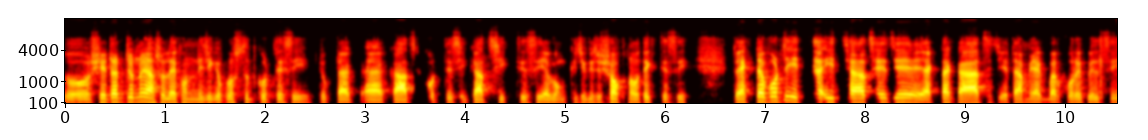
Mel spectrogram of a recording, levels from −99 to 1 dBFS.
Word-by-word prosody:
তো 120 - -6 0.3
সেটার 160 +2 +2
জন্যই 170 +1 +3
আসলে 140 -2 -4
এখন 140 -1 -7
নিজেকে 125 0 -6
প্রস্তুত 130 0 -8
করতেসি। 125 +1 -9 0.2
টুকটাক 115 -1 -3 0.2
আ - - +2 0.2
কাজ - - +6 0.2
করতেসি, - - -11
কাজ - - +3
শিখতেসি 120 +1 -13
এবং 110 0 -8
কিছু, 130 0 -12
কিছু 125 -1 -8
স্বপ্নও 125 -2 +1
দেখতেসি। 115 +1 -11 0.5
তো - - -11
একটা 175 - +4
পর্যায়ে 185 0 +1
ইচ্ছা, - - +2
ইচ্ছা 150 - +2
আছে 155 +2 -4
যে 160 - +2 0.3
একটা 115 +5 +1 0.2
কাজ 130 +1 +8 0.2
যেটা 110 +4 -5
আমি 125 - -8
একবার 125 0 -4
করে 130 -2 -4
ফেলছি। 120 +5 -10
130 Hz, 190 wpm, -23 LUFS, 120-145 Hz, 0.5 s, কাজ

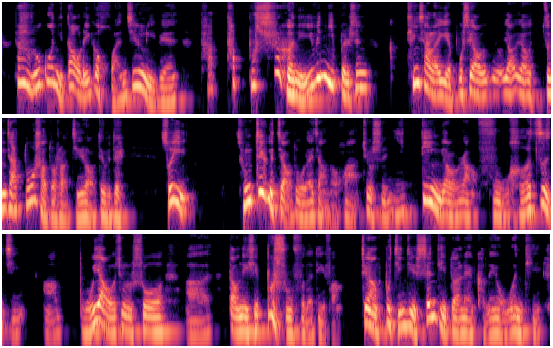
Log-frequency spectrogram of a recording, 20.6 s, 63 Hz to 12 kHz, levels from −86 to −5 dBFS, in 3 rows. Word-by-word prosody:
但 280 -1 +3
是 250 - +2
如 225 +5 +1
果 295 +1 -1
你 240 - +1
到 240 -1 -1
了 140 - +1
一 - - 0
个 180 - -2
环 135 - -7
境 235 +5 +2
里 115 - 0
边， 115 +3 -7 0.2
它 - - -16
它 285 - -7 0.2
不 250 - 0
适 250 - -1
合 175 - +7
你， 135 -4 +5
因 - - +2
为 350 - +9
你 290 - +10
本 160 - +1
身 220 +5 -1 0.4
听 275 - +3
下 275 -5 +3
来 155 -5 +1
也 145 -3 +2
不 130 +7 -4
是 165 +4 +1
要 150 -4 0 0.2
要 175 +2 0
要 150 -4 -1
增 170 +5 +3
加 180 -3 -1
多 220 +11 -2
少 260 - -3
多 115 0 -7
少 110 -2 -7
肌 115 +2 -7
肉 115 -1 -3
对 125 - -3
不 115 - -5
对？ 115 0 -5 0.4
所 235 - +2
以 145 - +1 0.5
从 230 +4 +4
这 385 +8 +9
个 185 - +5
角 160 -4 -3
度 120 -2 -6
来 115 +2 -4
讲 125 +1 -9
的 - - -17
话， 120 -3 -13
就 150 - -5
是 125 -1 -8
一 135 +3 -10 0.2
定 215 - +4
要 120 -3 -3
让 120 -1 -8
符 120 -2 -8
合 130 +5 -3
自 175 +3 +1
己， 110 -6 -9 0.2
啊， 115 +2 -16 0.2
不 120 0 -2
要 120 -2 +4
就 130 +1 -3
是 120 - -7
说， 125 -1 0 0.3
啊， 105 0 -12 0.3
到 125 - -2
那 125 -1 +4
些 130 +4 -1
不 135 0 -1
舒 120 - +1
服 115 0 -9
的 100 - -9
地 110 -3 -11
方， - - -18 0.3
这 - - +3
样 140 -9 +2
不 185 - -1
仅 165 -1 -1
仅 165 - +2
身 235 +3 +3
体 180 - 0
锻 125 -2 -3
炼 115 -2 -3
可 115 - -15
能 115 - -6
有 120 - -3
问 120 +3 -3
题， 120 -2 -11
130 Hz, 275 characters per minute, -22 LUFS, 120-180 Hz, 0.5 s, 你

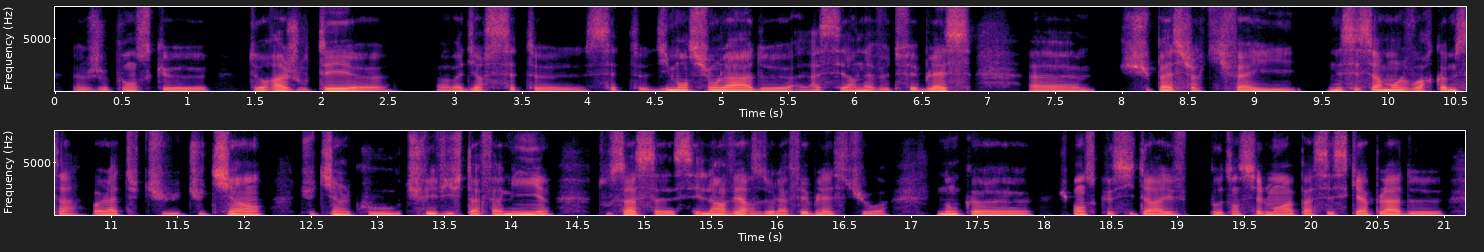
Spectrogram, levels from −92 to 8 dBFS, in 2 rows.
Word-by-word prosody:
heu, 95 - -5
je 95 +2 -6
pense 125 +6 -4
que 95 -2 -1 0.3
te 105 - -3
rajouter, 115 +2 +3
heu, 90 -1 +1 0.4
on 90 - -5
va 95 0 -1
dire, 110 +2 -1
cette, 95 - -6
heu, 90 0 -4
cette 90 - -8
dimension-là 105 +3 +4
de: 95 -2 -1
«Ah, 100 - -2
c'est 100 - -3
un 95 0 +1
aveu 95 0 -1
de 90 - -12
faiblesse», 115 +7 +2 0.4
hem, 90 -1 -1 0.2
je - - -9
suis - - -4
pas 110 -1 +4
sûr 130 +3 -2
qu'il - - -8
faille 100 -2 0 0.2
nécessairement 105 +1 +3
le 100 - +4
voir 95 -1 0
comme 110 0 +2
ça. 115 +1 -2
Voilà, 95 0 +2
tu - - -11
tu 90 -2 -6
tu 95 +1 -9
tiens 135 +10 +4 0.3
tu 100 - -11
tiens 95 0 +2
le 90 - +1
coup, 140 +8 -2
tu - - -6
fais 100 - +2
vivre 105 +2 -3
ta 95 - +2
famille, 110 +8 +4 0.4
tout - - -15
ça, 130 +7 +4
c'est 95 -5 0
c'est 95 - -2
l'inverse 115 +3 +3
de 105 - +2
la 95 -1 0
faiblesse, 120 +3 -1
tu 100 - -9
vois? 90 -1 -4 0.4
Donc 105 0 +3
heu, 95 -1 +2 0.2
je - - -11
pense 155 +1 +2
que 130 - -6
si 120 -1 -3
tu 125 - -1
arrives 125 +1 +1 0.2
potentiellement 120 +1 -1
à 105 - +1
passer 105 +2 -3
ce - - -3
cap-là, 120 +2 +3
de 95 -3 -3
100 Hz, 200 wpm, -23 LUFS, 95-115 Hz, 0.4 s, dimension-là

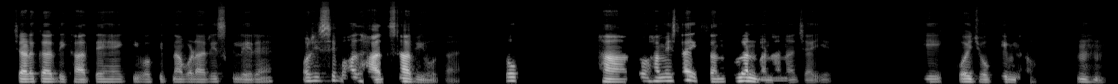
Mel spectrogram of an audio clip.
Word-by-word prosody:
चढ़ 125 -1 +6
कर 130 -2 +4
दिखाते 120 0 -3
हैं 120 0 -8
कि 65 - -15
वो - - -10
कितना - - -7
बड़ा 115 0 -4
रिस्क 125 +3 -9
ले - - -7
रहे - - -10
हैं - - -14 0.3
और 155 +2 -1
इससे 170 +2 0
बहुत 170 -2 -3
हादसा 120 +5 +7
भी 115 -2 -9
होता 100 - -15
है - - -24 0.5
तो 170 0 +1 0.8
हाँ, 125 -3 +7
तो 165 - -3
हमेशा 165 +3 +2
एक 170 - -4
संतुलन 145 +4 +3
बनाना 105 0 -8
चाहिए 105 +1 -16 0.9
कि 60 0 -8 0.2
कोई 130 - +2
जोखिम 115 0 -8
ना 110 - -8
हो, - - -26 0.4
हुँ, 120 - -4
हुँ। 100 -3 -14
125 Hz, 180 wpm, -25 LUFS, 110-145 Hz, 0.9 s, हादसा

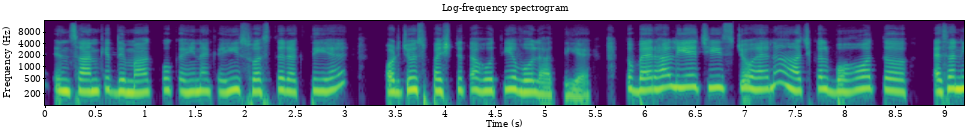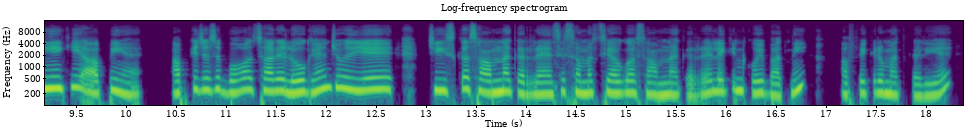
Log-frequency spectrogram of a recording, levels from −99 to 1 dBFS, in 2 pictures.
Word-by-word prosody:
इंसान 235 0 +3
के 260 - -3
दिमाग 220 -1 +1
को 255 - -2
कहीं 230 -2 -1
न 235 0 +1
कहीं 235 +3 +1
स्वस्थ 235 +2 -3
रखती 240 0 -1
हैं, 285 +9 -2 0.4
और 225 - +3
जो 260 +4 +4
स्पष्टता 245 +1 -2
होती 240 +1 0
है, 270 - +4
वो 225 -3 +3
लाती 95 - -4
है। 85 - -4 0.4
तो 275 - 0
बहरहाल, 265 +5 +2
ये 300 +1 +3
चीज़ 290 0 -1
जो - - +1
है 265 0 +1
ना 360 +7 -2
आजकल 270 +3 -1
बहुत 255 0 0 0.3
ऐसा 230 +4 +3
नहीं 275 +1 +8
है 285 - +6
कि 300 +2 -2
आप - - 0
ही 245 -2 +3
हैं। 200 -1 -1 0.3
आपके 240 +5 -2
जैसे 255 +1 -1
बहुत 235 +3 -2
सारे 240 0 +1
लोग 225 +1 +3
हैं, 270 +5 +3
जो 295 -1 +1
ये 265 +1 +2 0.4
चीज़ 245 -3 0
का 275 - +1
सामना 230 -1 +2
कर 210 -3 -3
रहे 200 +1 -1
हैं, 200 - +1
ऐसी 230 +4 -5
समस्याओं 210 0 -1
का 220 - +1
सामना 195 -2 -1
कर - - -7
रहे 200 +2 -4
हैं। 225 - 0
लेकिन 235 +2 0
कोई 215 -2 -1
बात 185 -3 -3
नहीं, 260 +6 +3 0.4
आप 195 - -4
फ़िक्र 215 +1 -4
मत 195 -2 +1
करिए, 180 - -3
235 Hz, 205 wpm, -22 LUFS, 215-265 Hz, 0.4 s, नहीं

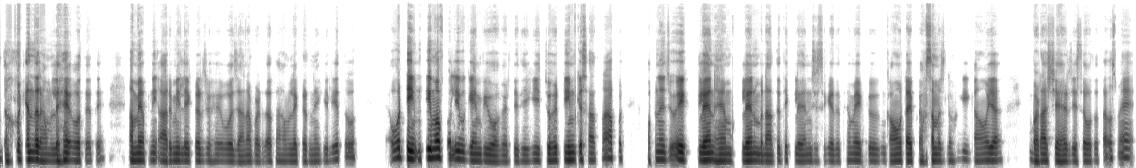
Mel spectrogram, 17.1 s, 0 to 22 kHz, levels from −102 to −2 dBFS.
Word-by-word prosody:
उस - - -12
गाँव 120 +5 -2
के 140 - -2
अंदर 145 -2 +7
हमले 120 -1 0
है 130 +4 +5
होते 125 -1 -3
थे। 125 - -15 0.4
हमें 130 0 +4
अपनी 130 +1 -4
आर्मी 120 0 -3
लेकर 120 0 -4
जो 120 0 -11
है, 120 +1 -11
वो 115 0 -4
जाना 110 0 -7
पड़ता 115 +1 -9
था 120 - -13
हमले 115 0 -5
करने 115 +1 -10
के 120 0 -12
लिए। 135 +5 -5
तो 95 0 -8 0.6
वो 170 +3 +4
टीम 150 -2 +10
टीमअप 175 0 +10
वाली 155 - +3 0.2
गेम 125 -2 0
भी 120 - -6
हुआ 110 -2 0
करती 110 +1 -9
थी 115 +1 -8
कि 125 0 -5
जो 125 - +1
है 130 - +2
टीम 135 +1 +2
के - - +4
साथ 130 -1 -6
ना - - -1
आप 165 0 -4 0.4
अपने 145 -1 -1
जो 135 - -5
एक 135 0 +5
क्लैन 135 0 +7
है 120 0 +1
हम 120 0 -2 0.2
क्लैन 125 0 +4
बनाते 115 0 -4
थे 130 - -10
क्लैन 120 -2 -6
जिसे 115 0 -19
कहते 115 -1 -8
थे 125 - -18
हम, 125 0 -5
एक 120 -1 -2 0.4
गाँव 115 +2 -1
टाइप 120 0 +2
का 115 - -7
समझ 120 -1 -1
लो 125 - -10
कि 145 -1 -11
गाँव 120 +1 -5
या 130 0 0 0.5
बड़ा 120 +2 +1
शहर 115 -1 -2
जैसा 115 0 -7
होता 115 +1 -6
था, 120 - -10
उसमें 165 +2 -6
120 Hz, 245 wpm, -23 LUFS, 115-130 Hz, 0.6 s, टीम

